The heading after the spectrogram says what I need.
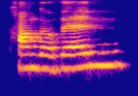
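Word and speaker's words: coq au vin: But this one was and I don't say it right because I think I always want to say AU as AU, but it's Congoven.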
